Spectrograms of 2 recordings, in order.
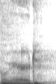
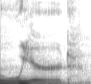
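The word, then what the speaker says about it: Weyird: to call on dr weird with a y with a y yes w e y i r d but the y is silent ish so hard not odd weird huh nevermind this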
